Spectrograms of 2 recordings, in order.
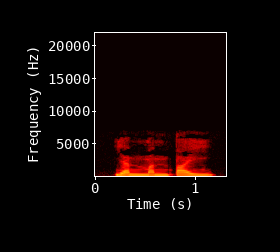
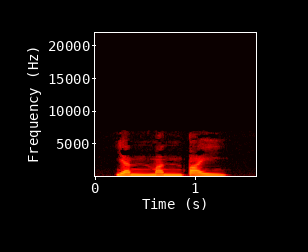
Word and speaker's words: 人民币: 人民币。币。人民。人民。人民币。 – That's pronounced with two mid-falling tones, followed by a low level tone. – 再讲一次。 – 人民币。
